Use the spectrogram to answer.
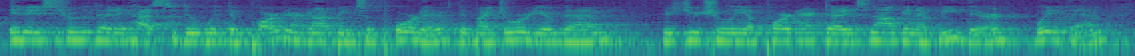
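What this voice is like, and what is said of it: Mexican accent. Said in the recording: “I'm Mexican, if my accent didn't give me away.”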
